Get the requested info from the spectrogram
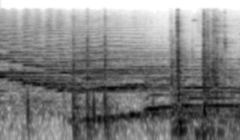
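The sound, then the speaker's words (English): A man walking along a corridor knocks on doors: several dull knocks land in an irregular pattern, sharp thuds against a steady, humming tonal backdrop, with no one speaking. “A man walks along a corridor, knocking on doors.”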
